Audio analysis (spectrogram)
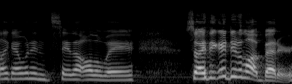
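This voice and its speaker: Her speech is very fast. The woman's high pitch swings very widely. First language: Spanish. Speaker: podcast co-host. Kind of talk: casual chat. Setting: studio.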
